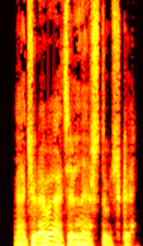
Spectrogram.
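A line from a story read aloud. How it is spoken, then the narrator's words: Thief's amused snort. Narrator (Russian): хмыкнул вор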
